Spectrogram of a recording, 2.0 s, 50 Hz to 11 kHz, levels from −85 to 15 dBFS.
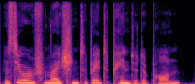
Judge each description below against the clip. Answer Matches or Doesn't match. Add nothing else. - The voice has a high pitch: Matches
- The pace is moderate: Doesn't match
